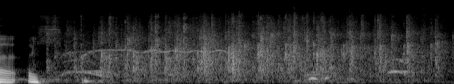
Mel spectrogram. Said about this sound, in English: Who gives a round of applause for philosophers.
